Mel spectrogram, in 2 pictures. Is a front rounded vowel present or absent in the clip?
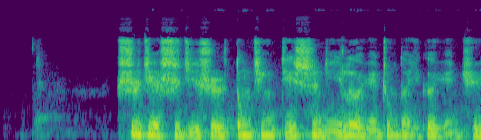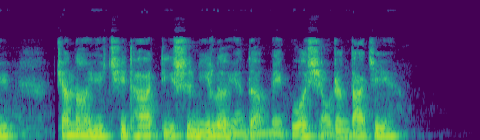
present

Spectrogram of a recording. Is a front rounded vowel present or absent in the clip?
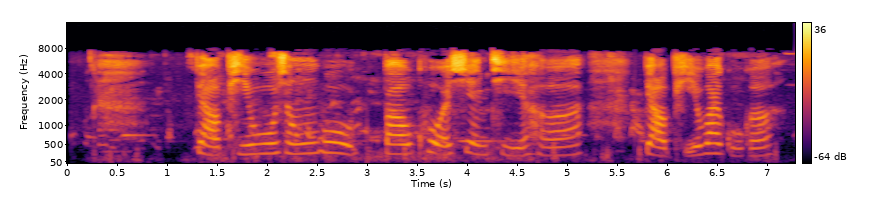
absent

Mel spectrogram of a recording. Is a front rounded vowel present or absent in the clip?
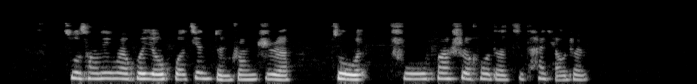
absent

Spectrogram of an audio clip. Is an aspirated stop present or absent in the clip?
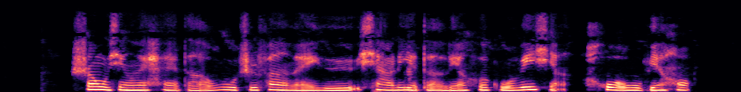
absent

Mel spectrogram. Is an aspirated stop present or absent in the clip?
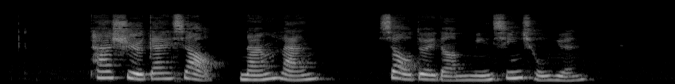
present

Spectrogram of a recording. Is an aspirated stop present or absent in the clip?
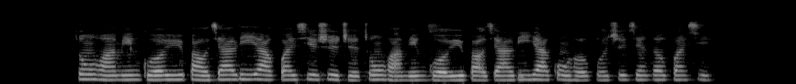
absent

